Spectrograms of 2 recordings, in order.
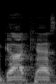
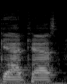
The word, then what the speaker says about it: GADCAST: Mason aka OC god hence the name God cast is not GAD cast just want to get that out for you guys so that way you understand how to say it anyways hopefully I don't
